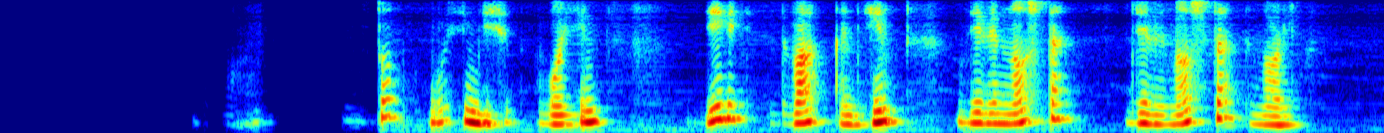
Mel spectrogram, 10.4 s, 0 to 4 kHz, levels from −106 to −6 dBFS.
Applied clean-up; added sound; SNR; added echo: neural mask model DeepFilterNet 3.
